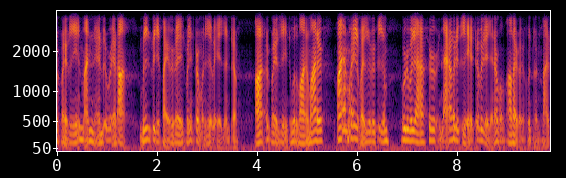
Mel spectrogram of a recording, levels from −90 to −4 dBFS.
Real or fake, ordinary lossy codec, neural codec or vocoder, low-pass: fake; Opus, 64 kbps; autoencoder, 22.05 kHz, a latent of 192 numbers a frame, VITS, trained on many speakers; 3.6 kHz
